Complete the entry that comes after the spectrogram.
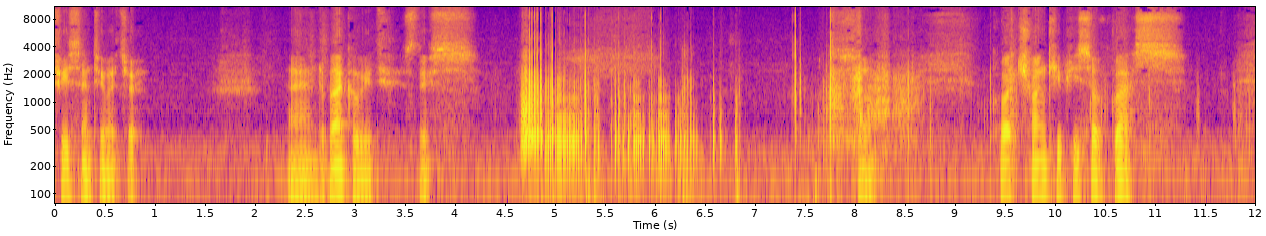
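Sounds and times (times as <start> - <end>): small clicks and taps: 4.7 - 7.8.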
